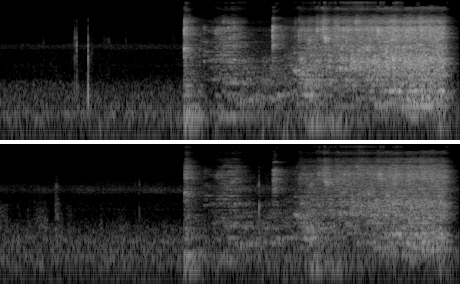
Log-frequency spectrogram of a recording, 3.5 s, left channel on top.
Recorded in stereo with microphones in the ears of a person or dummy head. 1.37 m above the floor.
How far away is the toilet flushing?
About 0.7 m.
